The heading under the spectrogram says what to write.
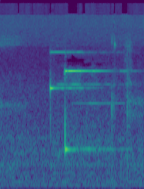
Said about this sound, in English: I don't know how to turn the notifications off on this one.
